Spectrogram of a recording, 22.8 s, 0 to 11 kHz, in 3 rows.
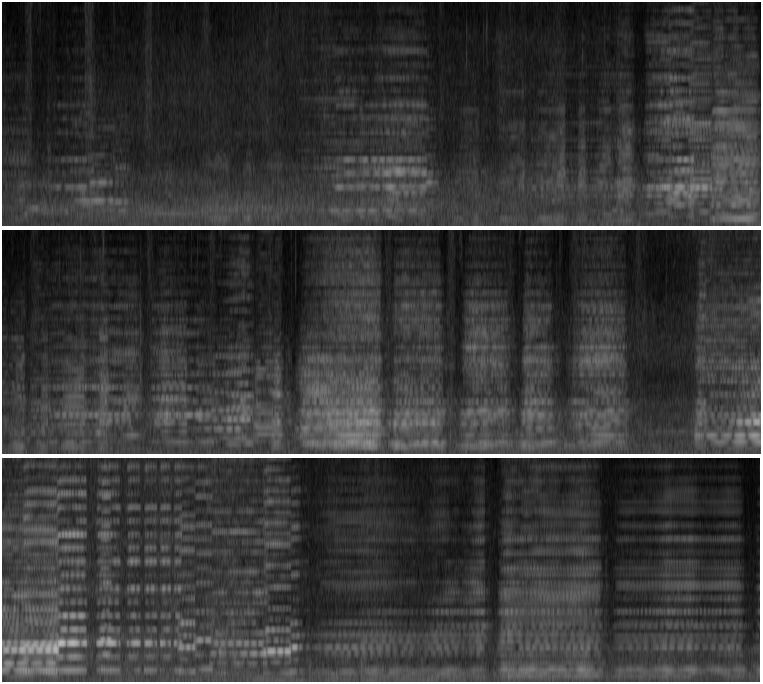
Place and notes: {"title": "Pont d'Arcole, Paris, France - Accordion", "date": "2016-09-23 16:00:00", "description": "A very young tramp is playing accordion on the pont d'Arcole.", "latitude": "48.86", "longitude": "2.35", "altitude": "30", "timezone": "Europe/Paris"}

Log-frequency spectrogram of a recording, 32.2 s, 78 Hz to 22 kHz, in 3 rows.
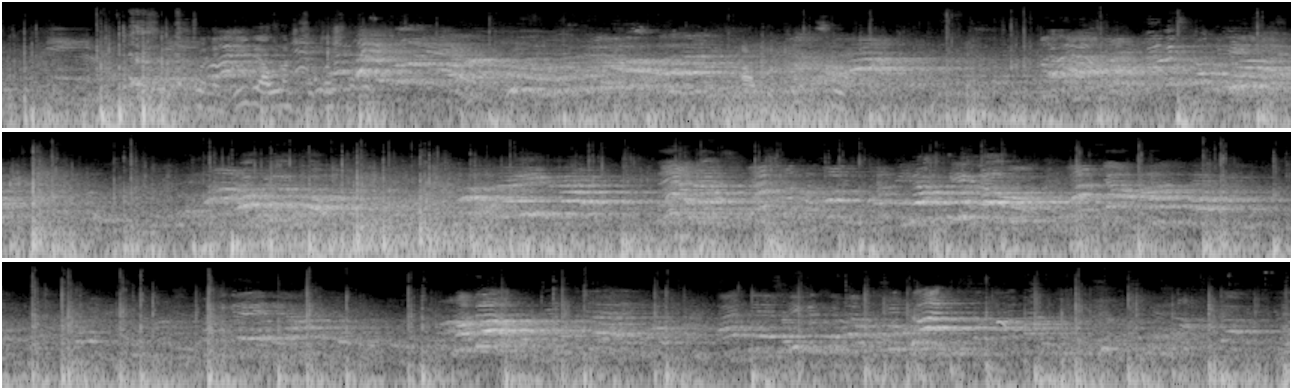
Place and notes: {"title": "Rijeka, Zamet, SportVenue, handball training", "date": "2011-03-02 10:45:00", "latitude": "45.34", "longitude": "14.38", "altitude": "108", "timezone": "CET"}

